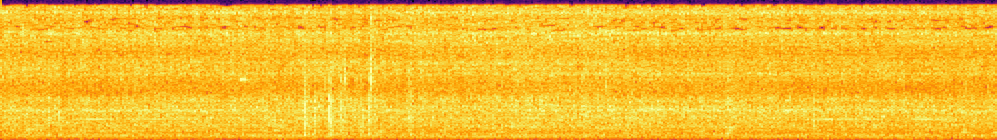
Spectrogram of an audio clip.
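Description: Radio-controlled scale model truck driving, a steady mechanical running noise from its drive, with a few sharp clicks about two seconds in.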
